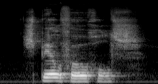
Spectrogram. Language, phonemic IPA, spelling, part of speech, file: Dutch, /ˈspelvoɣəls/, speelvogels, noun, Nl-speelvogels.ogg
- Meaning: plural of speelvogel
